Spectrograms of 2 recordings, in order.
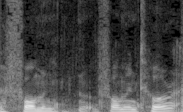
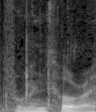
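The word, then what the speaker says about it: Formentera: They've sailed from Estepona off to Formentura. I can't say that right. Formentura, I think.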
